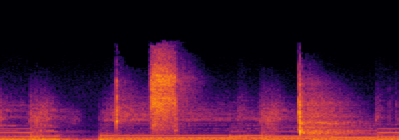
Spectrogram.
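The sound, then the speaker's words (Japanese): A beer can is opened deliberately to make the sound heard: a sharp click of the tab, a brief fizzy hiss of escaping gas, then another metallic tap, all over a steady humming tonal background. “じね、僕ね音声配信やっててね一番上手くなったのねこれ開けるて聞かせること。”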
